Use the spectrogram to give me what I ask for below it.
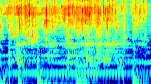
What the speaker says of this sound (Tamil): கொஞ்சம் பச்சை தண்ணி வந்து சேர்த்துக்கோம்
